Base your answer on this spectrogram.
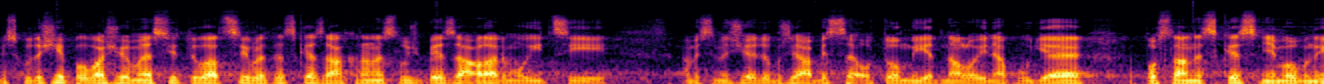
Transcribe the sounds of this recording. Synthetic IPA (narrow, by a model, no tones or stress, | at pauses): mɪskut̪ɛt͡ʃɲɛpo̞vaʒujɛmɛsɪt̪uat͡sɪvlɛt̪ɛt͡skɛːzaːxɾanɛːsluʒbjɛzaʔalaɾmujiːt͡siː | ʔa̰mɪslimsɪʒɛjɛdo̞br̝ɛabɪsɛo̞t̪o̞mjɛdnalo̞ɪnapuːɟɛpo̞slanɛt͡skɛːsɲɛmo̞vnɪ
